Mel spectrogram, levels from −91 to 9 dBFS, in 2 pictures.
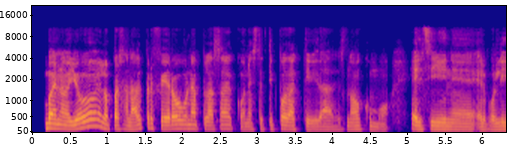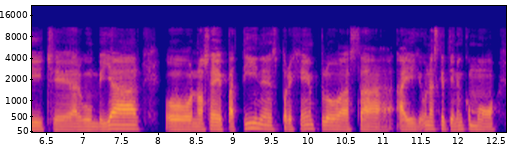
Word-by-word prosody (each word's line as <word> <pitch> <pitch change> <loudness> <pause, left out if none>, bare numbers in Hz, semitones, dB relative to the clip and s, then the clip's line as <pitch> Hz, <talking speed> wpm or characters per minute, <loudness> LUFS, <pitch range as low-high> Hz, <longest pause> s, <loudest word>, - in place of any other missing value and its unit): Bueno 140 -5 +5
yo, 170 - +4
en 195 - -1
lo 130 -2 +1
personal, 115 0 0
prefiero 130 -4 +1
una 130 -1 -2
plaza 120 +2 -3
con 100 0 -9
este 100 +1 -10
tipo 110 +3 -4
de 115 - +3
actividades, 95 -2 -6
¿no?, 110 +1 -4
como, 95 -3 -12 0.2
el 110 -2 +3
cine, 105 -3 -2
el 100 - -3
boliche, 100 -1 -2
algún 100 0 -1
billar, 125 +3 +5 0.3
o, 105 -1 +4
no 100 0 +2
sé, 110 +1 +3
patines, 135 -6 -1
por 115 - -3
ejemplo. 115 0 -1
Hasta, 100 -2 0
hay 100 0 0
unas 115 0 -3
que - - -3
tienen 110 +2 -5
como, 100 -4 -3
110 Hz, 155 wpm, -23 LUFS, 100-120 Hz, 0.3 s, Bueno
